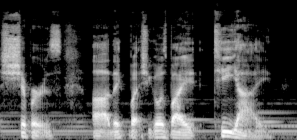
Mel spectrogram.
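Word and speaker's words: Tiyi: Her name is Antoinette Shippers, but she goes by T.I. It's T-I-Y-I, Shippers, and she pronounces it T-I.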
